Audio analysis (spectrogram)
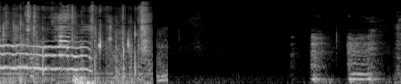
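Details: Kitten meowing in a home compilation, one drawn-out, slightly falling meow filling the first second and a half, followed by silence and brief human speech.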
